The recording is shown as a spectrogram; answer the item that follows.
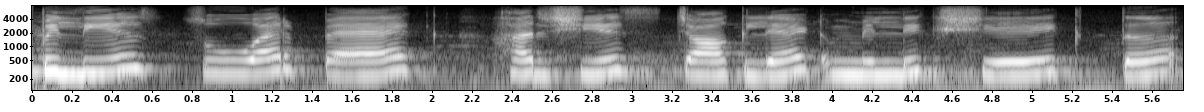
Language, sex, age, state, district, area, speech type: Kashmiri, female, 18-30, Jammu and Kashmir, Kulgam, rural, read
